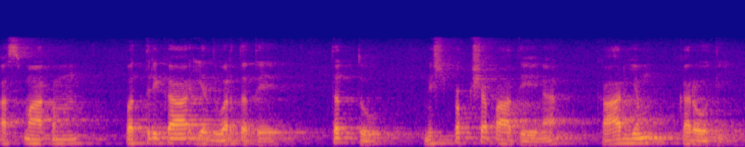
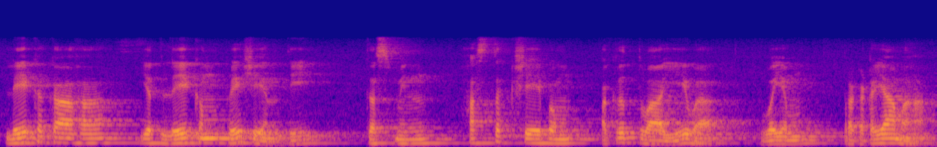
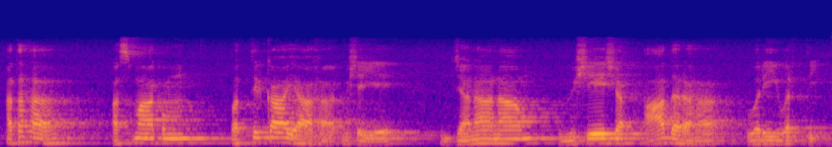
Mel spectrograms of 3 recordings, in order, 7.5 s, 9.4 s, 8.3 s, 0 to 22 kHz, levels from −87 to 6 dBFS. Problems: constant background noise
